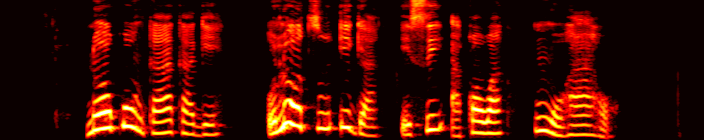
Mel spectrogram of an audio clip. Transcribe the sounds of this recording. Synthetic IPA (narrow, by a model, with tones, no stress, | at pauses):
no˦kʷu˦ŋ̩˨ka˨a˦ka˦ɡɪ˦ | o˨lo˦o˦tu˦ɪ˦ɡa˨ | e˨si˦a˨kɔ˦wa˦ | ŋ̩˦ŋʷo˨ɦa˦a˦ɦʊ̰˨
